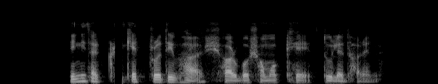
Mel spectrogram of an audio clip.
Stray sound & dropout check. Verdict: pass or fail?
fail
